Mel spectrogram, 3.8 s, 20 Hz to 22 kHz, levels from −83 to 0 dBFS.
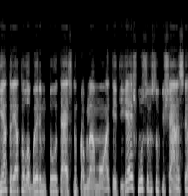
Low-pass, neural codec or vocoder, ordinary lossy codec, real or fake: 14.4 kHz; none; MP3, 64 kbps; real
